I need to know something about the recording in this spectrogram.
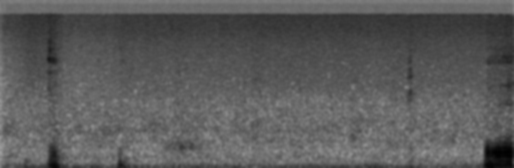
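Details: Pet dog named Strawberry asleep indoors, snoring: short low rough snorts near half a second and one and a quarter seconds, then quiet breathing, ending with a louder, longer harmonic snort at five seconds.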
